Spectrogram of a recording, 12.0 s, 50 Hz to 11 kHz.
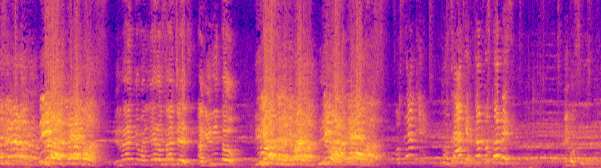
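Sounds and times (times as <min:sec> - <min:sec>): group shouting in unison: 0:00.0 - 0:02.1, 0:05.1 - 0:07.7.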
